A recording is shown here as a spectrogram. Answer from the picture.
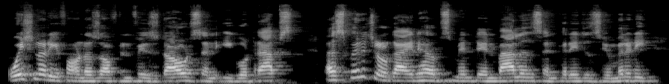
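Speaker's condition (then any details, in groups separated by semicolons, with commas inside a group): No condition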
